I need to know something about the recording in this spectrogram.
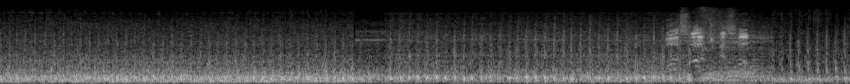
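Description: A helicopter's rotor thumps loudly nearby.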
